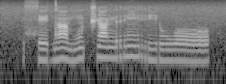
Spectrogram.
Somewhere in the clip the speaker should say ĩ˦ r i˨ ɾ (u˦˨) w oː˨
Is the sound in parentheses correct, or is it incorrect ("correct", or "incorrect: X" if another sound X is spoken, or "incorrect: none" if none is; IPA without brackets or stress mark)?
incorrect: u˨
